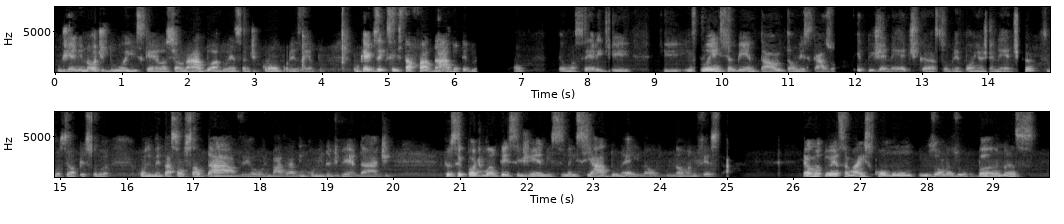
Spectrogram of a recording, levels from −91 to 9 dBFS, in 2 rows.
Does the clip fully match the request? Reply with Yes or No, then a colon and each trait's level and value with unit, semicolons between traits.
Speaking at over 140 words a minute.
No: average, 135 wpm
